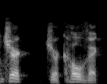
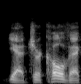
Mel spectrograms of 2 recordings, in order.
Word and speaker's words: Jurkovec: They Phil Jerkovic, Jurkovec, that's how you pronounce it, from Yeah, the Notre Notre Dame.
